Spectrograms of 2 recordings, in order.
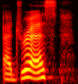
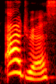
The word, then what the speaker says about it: address: Generally, if the stress is on the second syllable, like address, the word is a verb. If it's on the first syllable, like address, the word is a noun.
